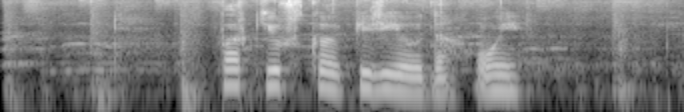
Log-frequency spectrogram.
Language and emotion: Russian, neutral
